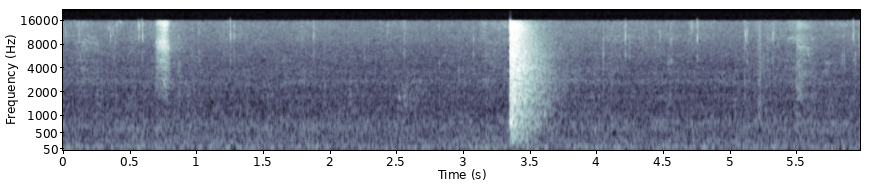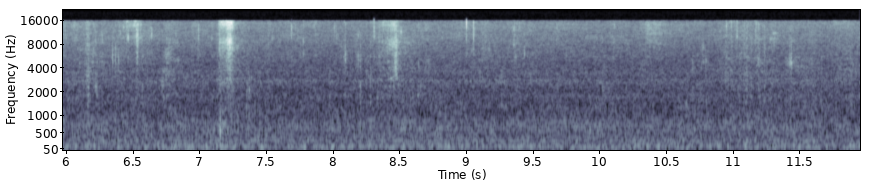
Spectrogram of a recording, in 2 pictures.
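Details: A constant low indoor hum is broken by one loud thump a little after three seconds and a few faint taps later on; no animal call is heard.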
